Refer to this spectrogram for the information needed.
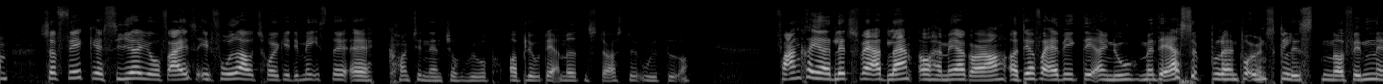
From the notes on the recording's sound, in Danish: I denne podcast optaget på Boligdagene 2023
